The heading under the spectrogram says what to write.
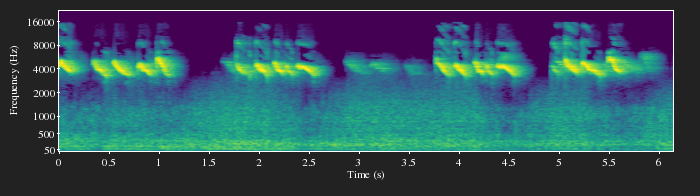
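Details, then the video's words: Malaysian oriental white-eye warming up for the day: clusters of fast, thin, high chirps in four groups, the pauses between them lasting about a second, with a faint rumble of background noise. "Malaysian Mata Puteh Buka Sing Poseidon 1st warm up for the day"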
